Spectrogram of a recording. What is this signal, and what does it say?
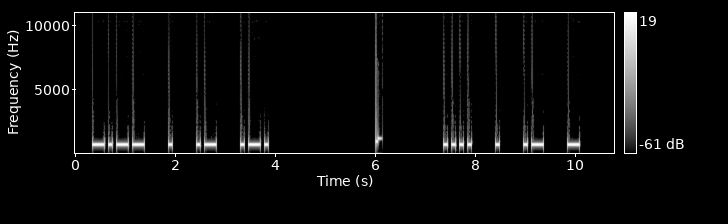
Morse code, heard as a keyed tone, about 15 wpm, spaced as for 11 wpm, 700 Hz. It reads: YEAR HEAT
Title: 2x Character Spacing - Top 500 Words - 15wpm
